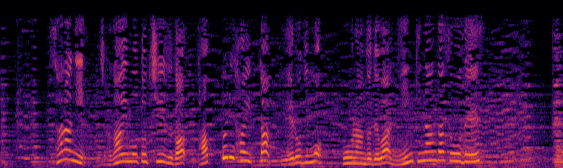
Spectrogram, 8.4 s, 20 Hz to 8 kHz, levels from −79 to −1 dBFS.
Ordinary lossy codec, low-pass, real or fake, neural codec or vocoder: none; 7.2 kHz; real; none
